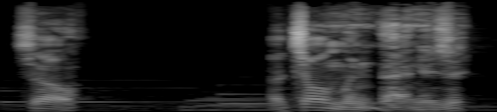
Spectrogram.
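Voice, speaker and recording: An actor playing a wry, worldly rebel leader in a video game, with a gravelly voice and theatrical delivery. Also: male voice, a bass voice, expressive, moderate pace, a little mellow, soft background music. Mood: dry. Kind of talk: dramatic video game voice acting.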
